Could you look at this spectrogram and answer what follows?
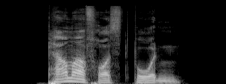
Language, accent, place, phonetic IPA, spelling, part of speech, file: German, Germany, Berlin, [ˈpɛʁmafʁɔstˌboːdn̩], Permafrostboden, noun, De-Permafrostboden.ogg
- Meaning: permafrost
